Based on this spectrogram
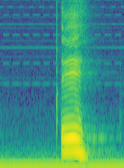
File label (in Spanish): sol, awakateko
